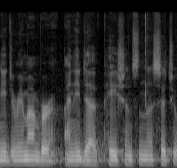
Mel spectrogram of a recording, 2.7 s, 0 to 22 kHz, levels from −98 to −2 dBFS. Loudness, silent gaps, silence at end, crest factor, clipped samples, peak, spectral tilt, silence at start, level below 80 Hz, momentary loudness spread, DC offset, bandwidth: -38 LUFS; none; 0 s; 18 dB; under 0.1%; -20 dBFS; -5.5 dB/octave; 0 s; -80 dBFS; 4 LU; under 0.1%; 16 kHz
